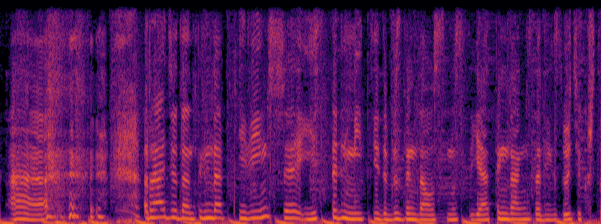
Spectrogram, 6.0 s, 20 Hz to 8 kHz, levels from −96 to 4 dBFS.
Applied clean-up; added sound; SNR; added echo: none; none; none; none.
